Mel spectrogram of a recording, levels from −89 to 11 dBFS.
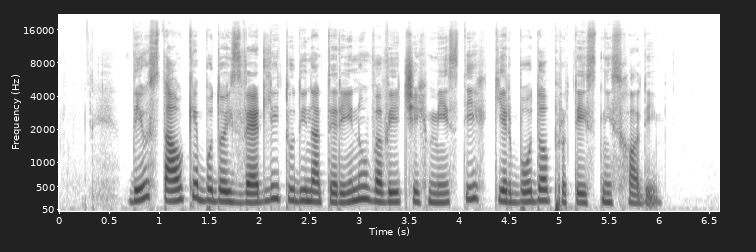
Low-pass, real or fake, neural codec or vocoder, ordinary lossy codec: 19.8 kHz; real; none; none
